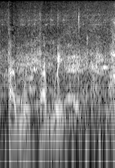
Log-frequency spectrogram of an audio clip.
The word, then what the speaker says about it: Tagbo: If you come and you cannot pronounce it, why should we change it for them? So technically, it's Tagbo Falls. It's Tagbo Falls. Grandfather. No. Also, people call it Togbe.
